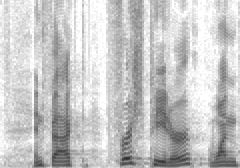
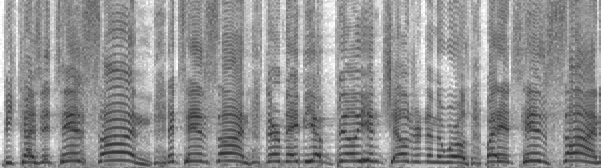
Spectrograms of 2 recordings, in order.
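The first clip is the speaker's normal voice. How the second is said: preaching at full force; 13 semitones higher, 9 dB louder than usual. Acted.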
